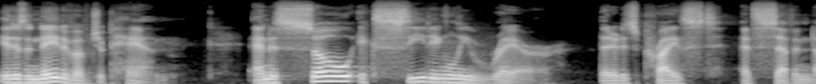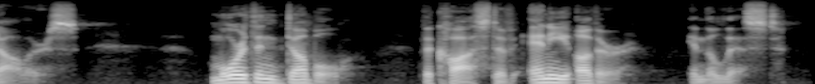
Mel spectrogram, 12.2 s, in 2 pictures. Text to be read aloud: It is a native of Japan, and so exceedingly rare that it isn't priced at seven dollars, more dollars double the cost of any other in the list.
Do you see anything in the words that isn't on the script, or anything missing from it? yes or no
yes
